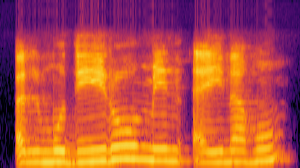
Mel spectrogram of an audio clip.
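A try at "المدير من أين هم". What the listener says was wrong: نہیں نہیں، مدیر کے پاس تھوڑا پوز لیا کریں نا کہ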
